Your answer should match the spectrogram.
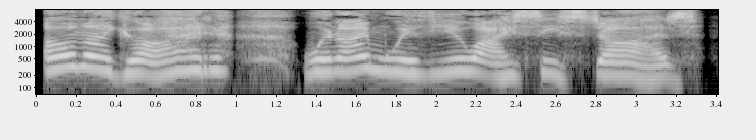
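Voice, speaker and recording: A man voicing a sharp-tongued young woman who answers with dry mocking wit. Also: sits high, very animated, moderate pace, no room sound, voice pushed up.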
